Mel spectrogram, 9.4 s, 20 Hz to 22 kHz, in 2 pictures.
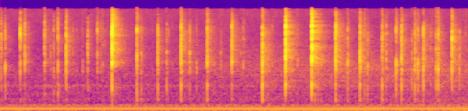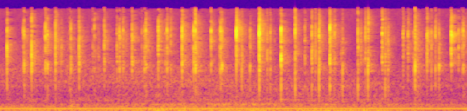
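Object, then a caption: Polymer and steel handgun. A black Glock 17 handgun with a polymer frame and steel slide is held upright in both hands while fingernails rapidly tap and scratch along the grip and slide. Dense, sharp, bright clicks and scrapes ride over a steady low hum, with a few taps standing out louder than the rest.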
